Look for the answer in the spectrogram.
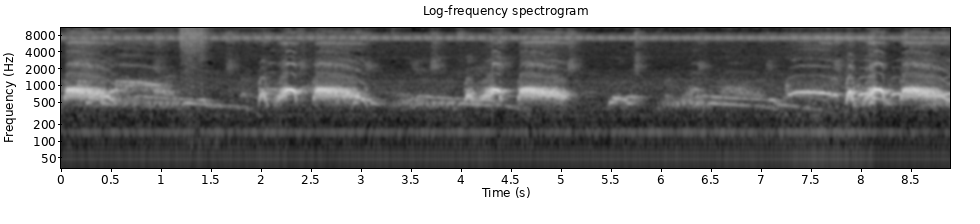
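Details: Spotted dove with a 'kuk 1' style song, meant to coax other doves into calling; overlapping mellow coos, some rising then sliding down, repeated in quick bursts throughout, over a constant low hum.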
